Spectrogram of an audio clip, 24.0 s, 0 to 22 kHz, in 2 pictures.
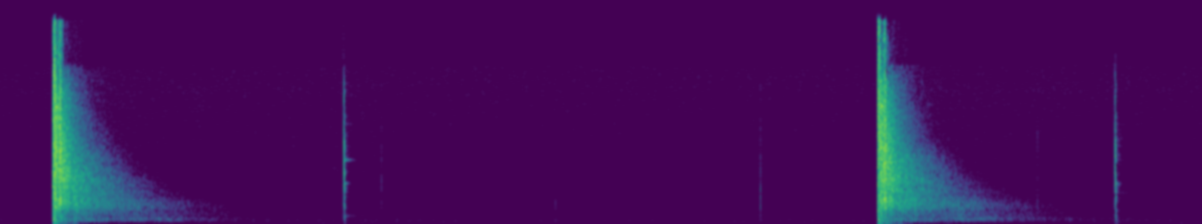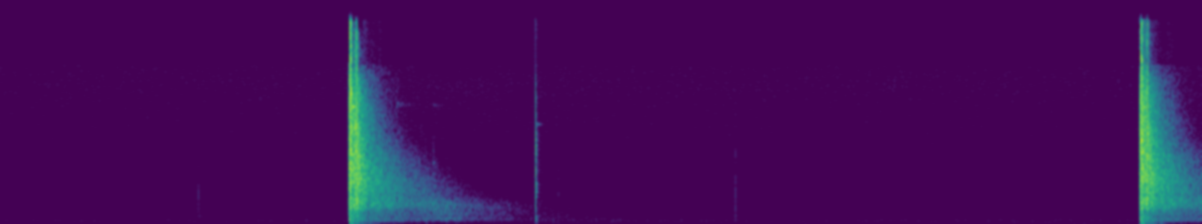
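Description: Three loud, sharp 6.5 Grendel rifle shots fired with Barnes TTSX ammunition, spaced several seconds apart, each followed by a fading echo, with faint clicks between shots.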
